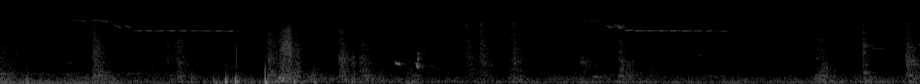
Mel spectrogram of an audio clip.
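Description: Faint small-bird calls: two thin, high whistles about five seconds apart, each dropping in pitch and then holding briefly. Scattered soft clicks and taps sound throughout, the loudest a little over two seconds in.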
